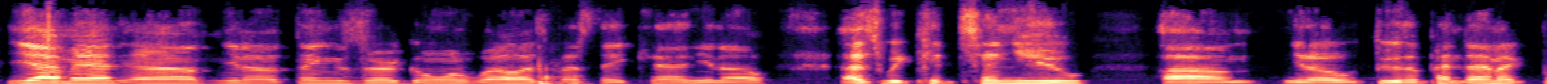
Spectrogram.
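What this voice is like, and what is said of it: Baltimore accent. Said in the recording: “I can hear that Baltimore in your accent just now.”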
